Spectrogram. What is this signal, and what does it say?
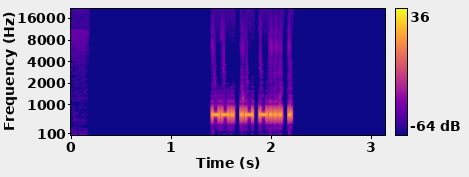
Morse code, heard as a keyed tone, about 51 wpm, 700 Hz. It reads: GABE
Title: USA Common Names - Max 5 Letters - 50wpm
